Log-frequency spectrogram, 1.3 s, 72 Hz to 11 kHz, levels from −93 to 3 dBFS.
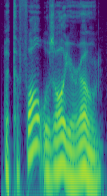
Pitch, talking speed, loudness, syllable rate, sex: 150 Hz, 315 wpm, -15 LUFS, 5.7 syllables/s, female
